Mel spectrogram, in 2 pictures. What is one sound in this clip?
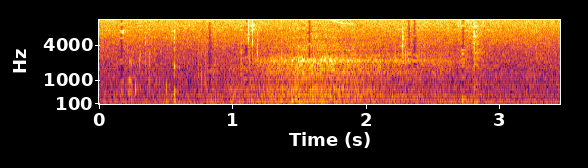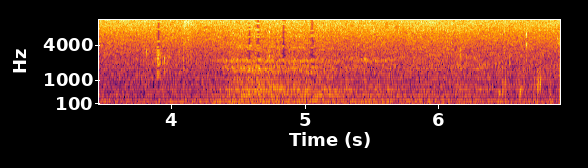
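A man breathes in and out slowly and deeply.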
